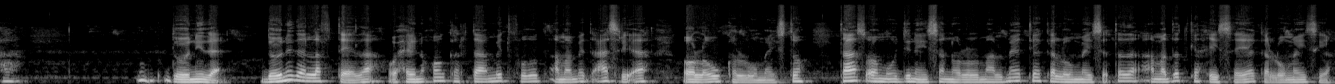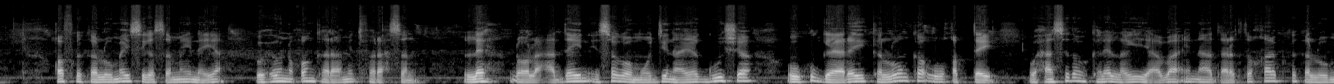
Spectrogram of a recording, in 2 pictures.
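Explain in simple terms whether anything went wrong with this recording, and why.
Sample clock jitter runs through the whole speech clip. The converter's timing wobbles by a few millionths of a second, so each sample lands slightly off. That adds a faint hiss or grit, strongest on loud and sharp sounds and gone in the pauses.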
